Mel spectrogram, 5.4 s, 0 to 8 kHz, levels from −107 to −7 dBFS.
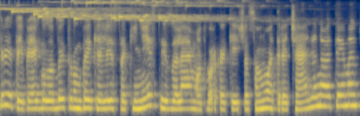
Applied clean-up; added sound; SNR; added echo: none; Chime; 6 dB; none.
